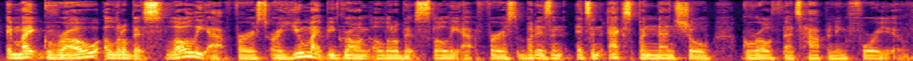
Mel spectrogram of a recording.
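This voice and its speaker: A man's voice: fairly low pitch, moderate pace, few pauses, a little mellow. A man giving a fortune teller's improvised tarot reading straight to the listener, musing and circling back to repeat and rephrase his phrases. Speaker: tarot card reader.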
